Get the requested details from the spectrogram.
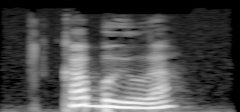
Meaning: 1. mare 2. A fat woman
- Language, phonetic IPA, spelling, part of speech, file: Russian, [kɐˈbɨɫə], кобыла, noun, Ru-кобыла.ogg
